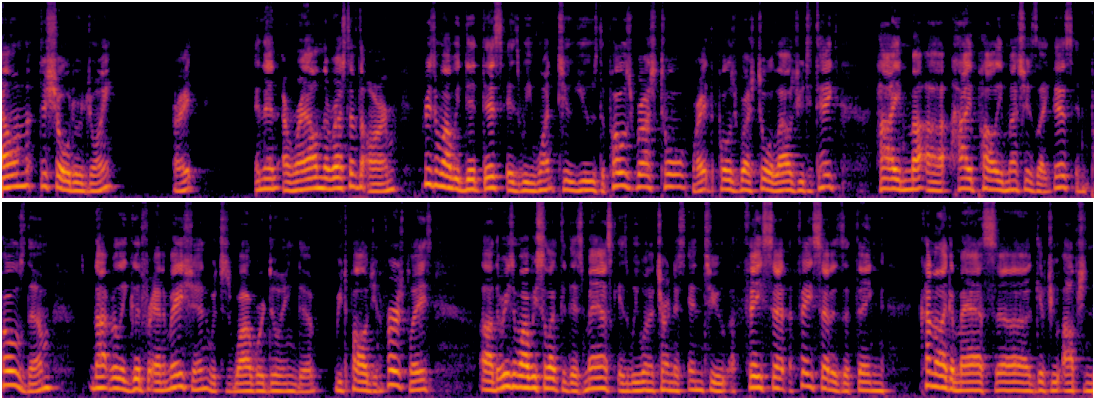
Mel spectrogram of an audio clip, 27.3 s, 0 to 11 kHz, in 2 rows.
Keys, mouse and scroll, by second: 10.7-11.3 scroll up 1.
